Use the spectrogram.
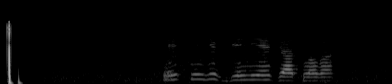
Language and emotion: Russian, neutral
